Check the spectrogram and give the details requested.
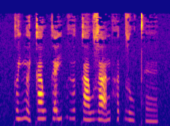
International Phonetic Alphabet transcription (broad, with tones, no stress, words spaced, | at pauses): kə˨˦j nə̰˧˨jka˧wkɛ̰˧˥jɓɨ˨˦ə̯ ka˨˦wza̰ː˧˥nhə˦˥t̚zu˧˩ t̪ʰɛ̤˨˩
